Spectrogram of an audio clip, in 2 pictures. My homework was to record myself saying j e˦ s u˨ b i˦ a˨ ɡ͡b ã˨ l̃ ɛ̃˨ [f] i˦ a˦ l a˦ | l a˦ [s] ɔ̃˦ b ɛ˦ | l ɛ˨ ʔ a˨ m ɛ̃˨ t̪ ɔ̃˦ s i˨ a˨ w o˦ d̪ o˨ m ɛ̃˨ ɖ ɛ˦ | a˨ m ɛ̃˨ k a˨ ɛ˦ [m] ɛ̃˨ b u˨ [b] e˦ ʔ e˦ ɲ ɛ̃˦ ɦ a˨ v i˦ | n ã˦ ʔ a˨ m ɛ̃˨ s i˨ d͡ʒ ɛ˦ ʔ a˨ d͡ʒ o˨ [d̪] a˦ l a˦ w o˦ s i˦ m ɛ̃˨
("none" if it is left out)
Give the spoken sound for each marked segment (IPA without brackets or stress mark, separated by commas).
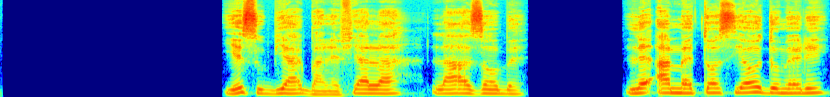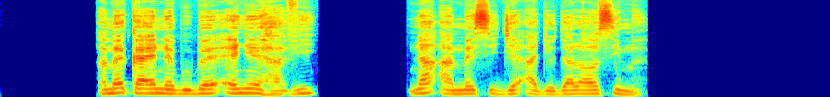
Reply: f, z, n, b, d̪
